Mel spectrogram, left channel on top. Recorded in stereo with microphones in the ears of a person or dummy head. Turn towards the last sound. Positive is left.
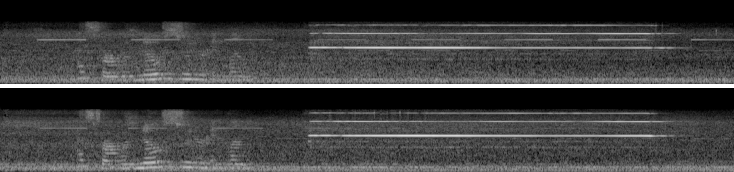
turn(degrees=-30)  # may be behind; listen again after turning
